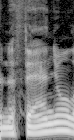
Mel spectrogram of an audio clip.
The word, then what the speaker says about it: Nathaniel: It's either Nathaniel, like the full name, all three syllables, or Natty.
